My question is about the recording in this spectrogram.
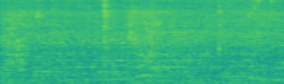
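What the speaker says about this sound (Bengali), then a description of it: "কষিয়ে রান্না করবো না?" Food sautéing and frying in a home kitchen pan, a steady close sizzle with faint stirring scrapes running throughout without talk.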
